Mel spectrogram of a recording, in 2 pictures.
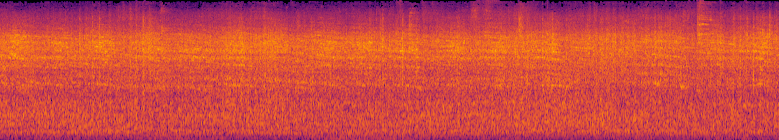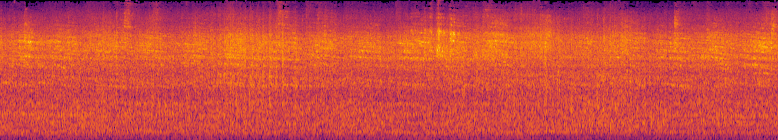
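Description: Covered hopper cars of a long freight train rolling past close by: a loud, steady rumble of steel wheels on rail with a running clickety-clack over the rail joints.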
